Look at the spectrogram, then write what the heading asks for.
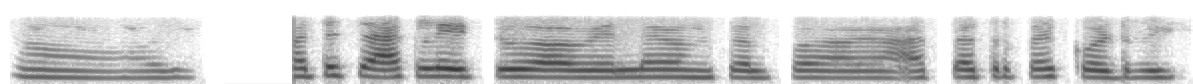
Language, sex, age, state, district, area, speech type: Kannada, female, 18-30, Karnataka, Chikkaballapur, rural, conversation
